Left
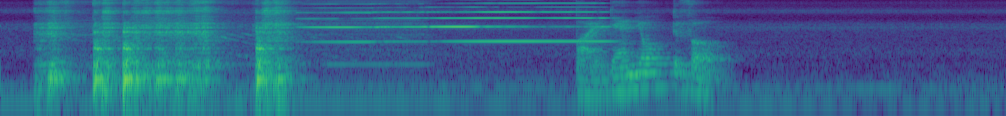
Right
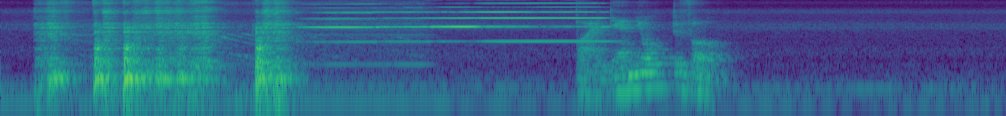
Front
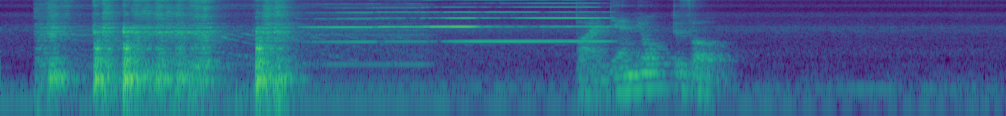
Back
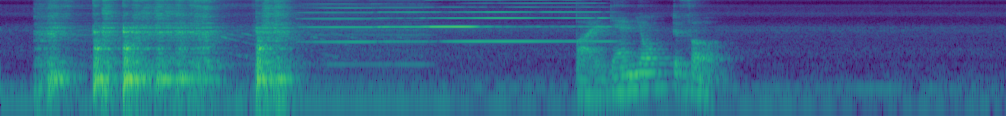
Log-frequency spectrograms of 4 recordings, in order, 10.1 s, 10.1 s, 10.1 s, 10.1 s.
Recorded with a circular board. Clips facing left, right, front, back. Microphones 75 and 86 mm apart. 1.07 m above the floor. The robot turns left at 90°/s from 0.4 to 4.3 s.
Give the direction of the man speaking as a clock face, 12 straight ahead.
7 o'clock.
